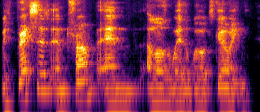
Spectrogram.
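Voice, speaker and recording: Slightly low-voiced man hosting a podcast. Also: animated, moderate pace. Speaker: podcast host. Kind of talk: casual podcast interview chat.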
